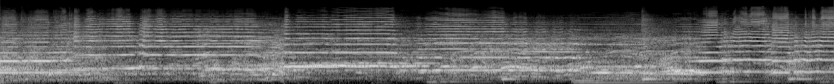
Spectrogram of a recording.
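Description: Mariachi band playing, with violins and trumpets in long held notes. Deep bass notes come in about halfway through.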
